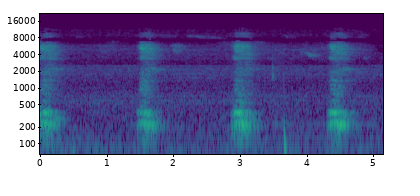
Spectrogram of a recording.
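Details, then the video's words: Lion uttering a series of short, low grunts about every one and a half seconds, fairly soft and evenly paced, with a faint hiss behind them. "Lion sounds"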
